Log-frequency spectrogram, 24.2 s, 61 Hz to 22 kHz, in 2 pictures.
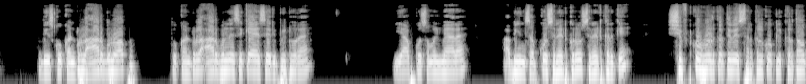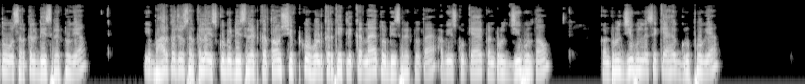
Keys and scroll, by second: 1.4 ctrl+r, 3.8 ctrl+r, 19.8 ctrl+g.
